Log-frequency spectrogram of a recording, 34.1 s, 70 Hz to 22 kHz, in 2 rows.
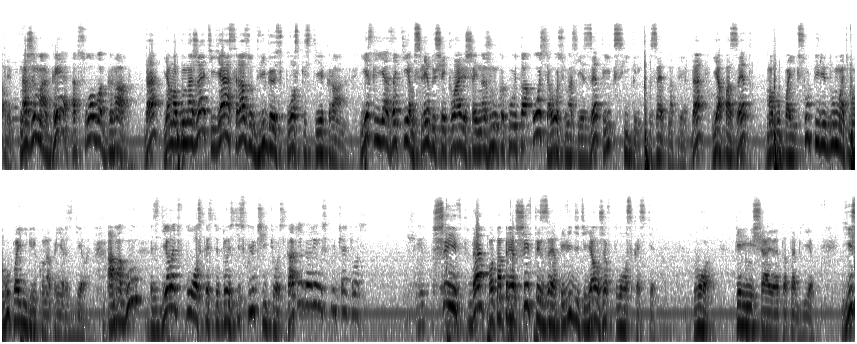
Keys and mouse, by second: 3.6 g.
